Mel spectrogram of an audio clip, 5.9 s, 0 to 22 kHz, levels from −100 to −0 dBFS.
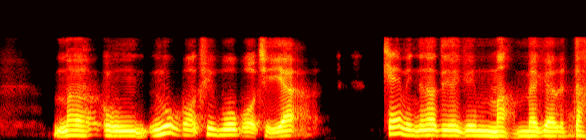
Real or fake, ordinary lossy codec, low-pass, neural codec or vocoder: fake; none; 7.2 kHz; codec, 16 kHz in and 24 kHz out, 0.4 kbps, LongCat-Audio-Codec, four codebook decoder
